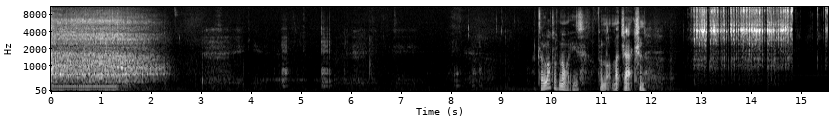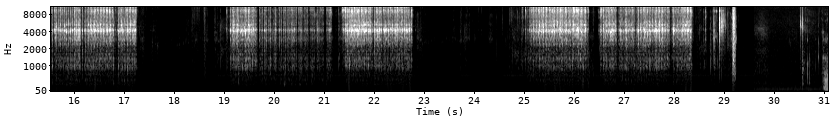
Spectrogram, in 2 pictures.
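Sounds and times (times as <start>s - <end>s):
lathe tool rasping into brass: 0.0s - 2.4s
faint lathe hum: 0.0s - 2.5s.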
